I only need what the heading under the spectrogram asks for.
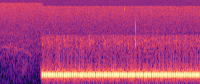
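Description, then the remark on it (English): An outgoing phone call's ringback tone, on a call to a seller about a reptile enclosure advertised on Craigslist: after a brief silence, a single steady, mid-pitched electronic hum sounds for about two seconds. It is loud and even, with no voices. “Oh, it doesn't sound like he's going to answer either.”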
